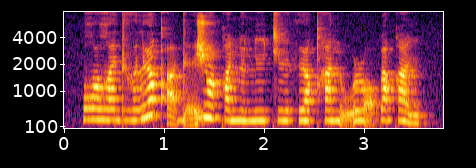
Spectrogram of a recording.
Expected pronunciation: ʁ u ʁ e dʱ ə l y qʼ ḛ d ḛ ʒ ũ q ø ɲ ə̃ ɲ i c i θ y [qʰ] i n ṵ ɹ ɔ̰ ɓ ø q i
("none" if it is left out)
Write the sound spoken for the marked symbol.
qʰ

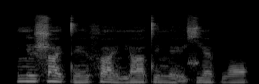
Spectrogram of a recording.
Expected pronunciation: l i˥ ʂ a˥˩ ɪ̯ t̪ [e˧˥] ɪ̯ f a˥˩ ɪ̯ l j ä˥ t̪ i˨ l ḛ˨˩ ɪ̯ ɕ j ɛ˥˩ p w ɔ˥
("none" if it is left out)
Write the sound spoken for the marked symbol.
e˧˥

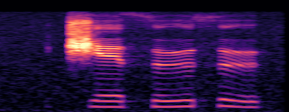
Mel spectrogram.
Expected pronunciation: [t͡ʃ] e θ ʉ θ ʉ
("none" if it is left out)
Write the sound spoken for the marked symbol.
t͡ʃ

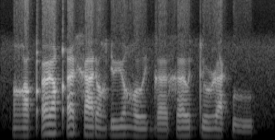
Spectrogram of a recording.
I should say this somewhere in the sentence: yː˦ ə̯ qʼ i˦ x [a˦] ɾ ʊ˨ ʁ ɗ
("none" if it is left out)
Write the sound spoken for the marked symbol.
a˦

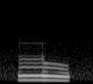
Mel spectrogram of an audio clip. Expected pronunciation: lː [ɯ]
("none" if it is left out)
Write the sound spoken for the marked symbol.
u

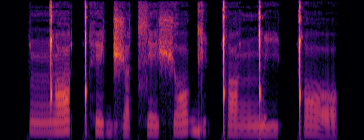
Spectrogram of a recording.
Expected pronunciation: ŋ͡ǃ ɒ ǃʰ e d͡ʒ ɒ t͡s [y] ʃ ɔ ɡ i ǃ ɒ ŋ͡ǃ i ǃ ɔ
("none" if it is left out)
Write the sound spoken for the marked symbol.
e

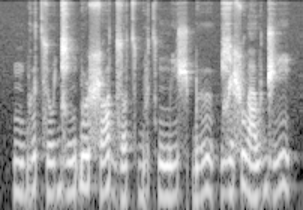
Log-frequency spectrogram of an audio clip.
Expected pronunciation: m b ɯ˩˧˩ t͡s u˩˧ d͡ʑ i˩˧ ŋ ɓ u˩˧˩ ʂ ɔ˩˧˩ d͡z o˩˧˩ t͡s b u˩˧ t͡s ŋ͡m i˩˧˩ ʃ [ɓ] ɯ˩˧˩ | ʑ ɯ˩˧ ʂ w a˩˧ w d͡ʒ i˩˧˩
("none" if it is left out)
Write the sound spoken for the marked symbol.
ɓ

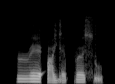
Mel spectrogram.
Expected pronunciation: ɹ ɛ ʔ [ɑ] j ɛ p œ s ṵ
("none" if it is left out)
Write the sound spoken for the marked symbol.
ɑ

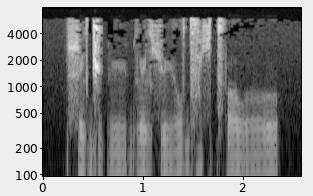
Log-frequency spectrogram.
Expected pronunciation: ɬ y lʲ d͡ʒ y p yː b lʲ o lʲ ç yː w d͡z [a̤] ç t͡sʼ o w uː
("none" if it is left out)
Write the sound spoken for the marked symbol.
a̤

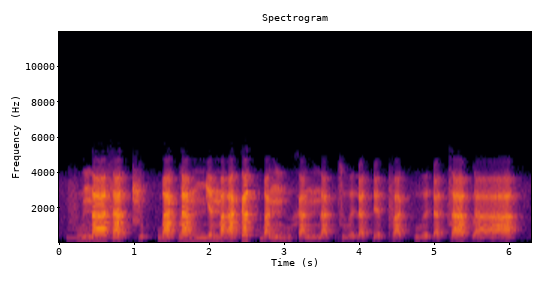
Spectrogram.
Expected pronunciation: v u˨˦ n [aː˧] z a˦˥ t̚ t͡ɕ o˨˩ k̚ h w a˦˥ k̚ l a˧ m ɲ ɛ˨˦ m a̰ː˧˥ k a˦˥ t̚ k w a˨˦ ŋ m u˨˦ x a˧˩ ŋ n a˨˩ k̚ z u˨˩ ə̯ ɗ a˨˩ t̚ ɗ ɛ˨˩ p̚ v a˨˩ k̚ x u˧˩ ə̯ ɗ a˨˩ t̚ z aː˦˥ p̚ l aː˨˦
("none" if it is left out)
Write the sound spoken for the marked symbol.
aː˧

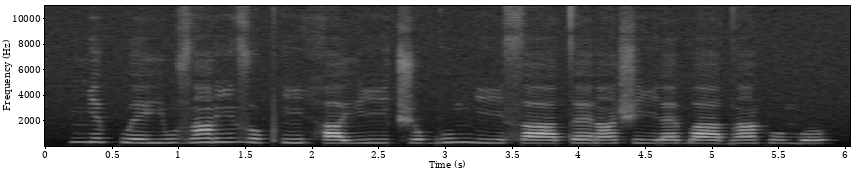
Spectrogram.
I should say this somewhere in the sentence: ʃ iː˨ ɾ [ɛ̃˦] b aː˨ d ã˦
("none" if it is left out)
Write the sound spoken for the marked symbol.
ɛ˦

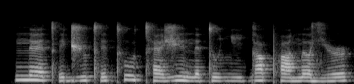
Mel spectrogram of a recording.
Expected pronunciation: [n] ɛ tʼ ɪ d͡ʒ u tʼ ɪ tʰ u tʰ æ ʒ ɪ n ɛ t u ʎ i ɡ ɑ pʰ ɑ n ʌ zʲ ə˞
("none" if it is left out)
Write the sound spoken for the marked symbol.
n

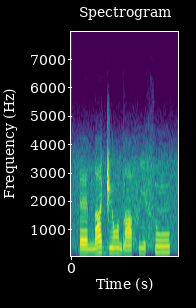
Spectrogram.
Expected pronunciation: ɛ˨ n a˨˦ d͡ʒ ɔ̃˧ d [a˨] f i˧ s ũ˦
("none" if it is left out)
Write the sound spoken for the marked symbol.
a˨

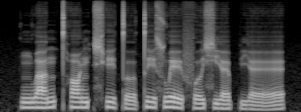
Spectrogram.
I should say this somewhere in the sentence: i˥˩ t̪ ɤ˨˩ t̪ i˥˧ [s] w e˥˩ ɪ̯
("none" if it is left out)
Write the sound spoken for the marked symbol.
s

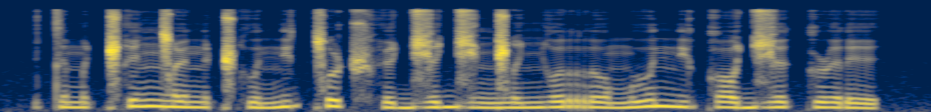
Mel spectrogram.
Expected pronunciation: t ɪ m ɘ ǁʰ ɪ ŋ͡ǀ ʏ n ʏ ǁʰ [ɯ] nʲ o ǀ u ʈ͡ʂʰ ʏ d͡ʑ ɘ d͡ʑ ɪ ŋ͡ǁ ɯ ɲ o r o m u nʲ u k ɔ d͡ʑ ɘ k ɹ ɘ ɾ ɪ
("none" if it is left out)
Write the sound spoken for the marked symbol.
u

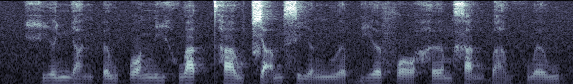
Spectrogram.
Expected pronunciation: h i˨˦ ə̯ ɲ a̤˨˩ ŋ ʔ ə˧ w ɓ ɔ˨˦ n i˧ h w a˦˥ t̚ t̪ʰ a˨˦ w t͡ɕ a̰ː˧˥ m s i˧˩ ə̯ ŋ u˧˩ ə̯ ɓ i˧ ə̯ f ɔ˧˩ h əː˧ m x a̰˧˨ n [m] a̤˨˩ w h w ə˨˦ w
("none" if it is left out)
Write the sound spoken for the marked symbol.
ɓ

